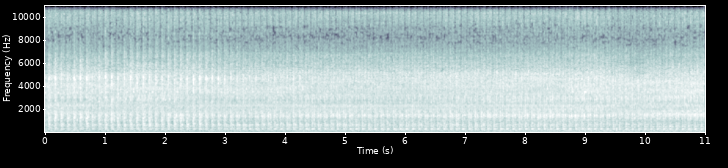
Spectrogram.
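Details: Hot engine with a misfire code on cylinder 4: rough idle with a sharp, steady knock a little over two per second; pulling injectors changes the sound, and the owner suspects the cylinder 4 fuel injector.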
